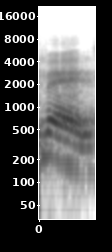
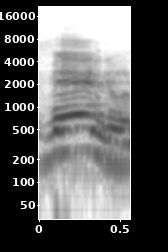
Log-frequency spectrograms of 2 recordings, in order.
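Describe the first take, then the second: First: The word is reduced to one syllable, véi. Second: The word is said in full, with two syllables. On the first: This is the popular, informal variant. "E a pronúncia é véi, né? Véi, escuta aí" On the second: This is the standard form of the word. "que o pessoal usa para dizer o quê? Velho"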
